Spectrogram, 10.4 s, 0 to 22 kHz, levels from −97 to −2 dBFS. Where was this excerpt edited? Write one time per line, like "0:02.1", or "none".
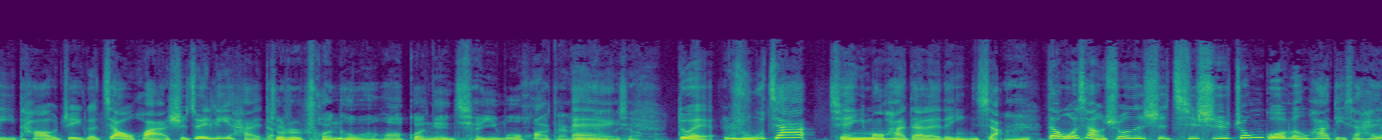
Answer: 0:06.1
